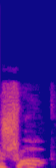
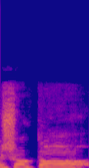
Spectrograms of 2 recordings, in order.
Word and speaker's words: শত: শত ওখানে কিন্তু উচ্চারণে আপনি লাস্টে অ না থাকলেও উচ্চারণ করছেন আপনি কিন্তু বলেন না সৎ আপনি বলেন শত লাস্টে একটা অ আছে কনসারটা কি ক্লিয়ার?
